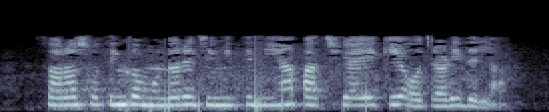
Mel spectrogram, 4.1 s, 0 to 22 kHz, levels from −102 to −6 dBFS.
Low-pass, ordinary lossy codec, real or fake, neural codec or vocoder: 7.2 kHz; MP3, 24 kbps; real; none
